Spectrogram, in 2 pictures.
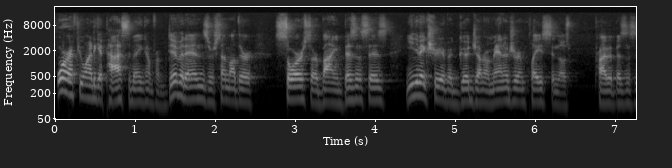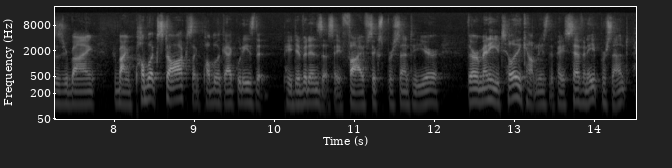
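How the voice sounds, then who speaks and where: A man in his twenties hosting a live investing question-and-answer stream from a living room, energetic and gesturing, with lots of "like". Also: medium pitch, fast. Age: 20s. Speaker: livestream host. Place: living room with a couch, indoors.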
